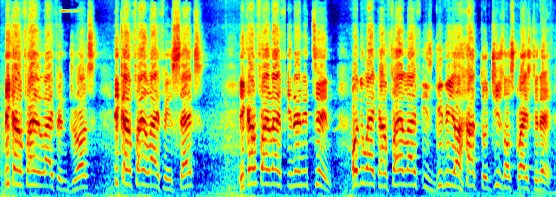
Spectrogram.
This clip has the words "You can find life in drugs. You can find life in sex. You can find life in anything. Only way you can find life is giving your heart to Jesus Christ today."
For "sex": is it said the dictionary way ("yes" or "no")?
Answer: yes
